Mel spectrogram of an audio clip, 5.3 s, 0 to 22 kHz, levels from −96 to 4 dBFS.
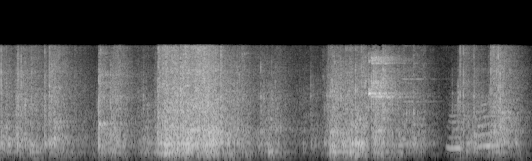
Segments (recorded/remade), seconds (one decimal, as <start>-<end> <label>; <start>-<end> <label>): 0.0-5.3 recorded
